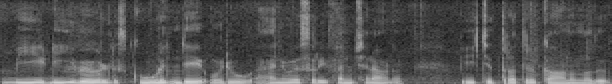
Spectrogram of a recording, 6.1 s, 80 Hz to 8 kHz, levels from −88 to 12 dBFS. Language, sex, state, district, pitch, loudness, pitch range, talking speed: Malayalam, male, Kerala, Kollam, 120 Hz, -15 LUFS, 115-130 Hz, 90 wpm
